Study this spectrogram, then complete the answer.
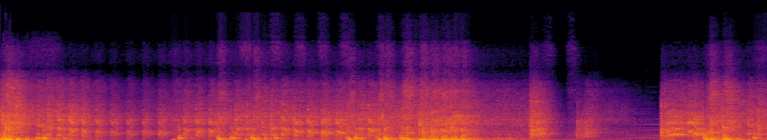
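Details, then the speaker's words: Endurance race car during final race prep: engine catches and runs rough, with ragged, uneven firing and a dip; the team is confident it is still a fueling issue and plans to clear the injectors. "well that ran pretty semi I'm confident it's still a fueling issue"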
